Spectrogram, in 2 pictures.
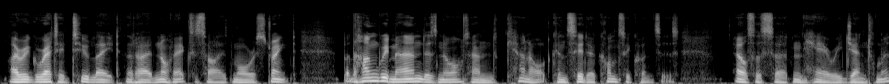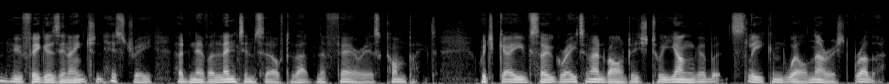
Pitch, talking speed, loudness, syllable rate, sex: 110 Hz, 180 wpm, -19 LUFS, 5.6 syllables/s, male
